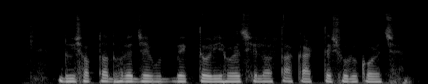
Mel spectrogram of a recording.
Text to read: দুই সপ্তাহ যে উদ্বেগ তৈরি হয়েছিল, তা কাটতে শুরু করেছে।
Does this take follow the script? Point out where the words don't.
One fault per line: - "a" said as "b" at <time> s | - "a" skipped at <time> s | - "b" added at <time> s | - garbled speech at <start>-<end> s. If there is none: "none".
- "ধরে" added at 1.1 s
